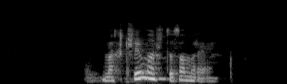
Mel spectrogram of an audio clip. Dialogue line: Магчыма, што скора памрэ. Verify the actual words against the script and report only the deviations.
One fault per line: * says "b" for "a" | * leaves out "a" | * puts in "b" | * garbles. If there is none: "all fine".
* leaves out "скора"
